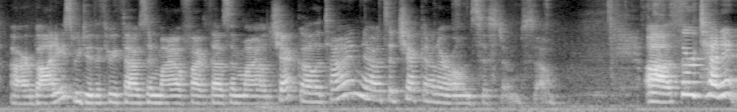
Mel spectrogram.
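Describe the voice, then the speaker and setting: The voice has lively intonation and big swings in loudness. Audible room echo and noticeable background noise fill the recording. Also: woman. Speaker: physician. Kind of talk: podcast discussion. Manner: fast.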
